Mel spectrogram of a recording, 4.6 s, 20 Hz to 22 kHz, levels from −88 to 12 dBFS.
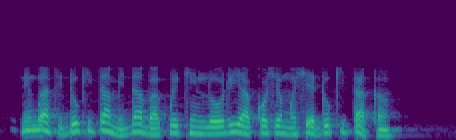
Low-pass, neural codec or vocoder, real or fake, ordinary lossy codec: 3.6 kHz; none; real; none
